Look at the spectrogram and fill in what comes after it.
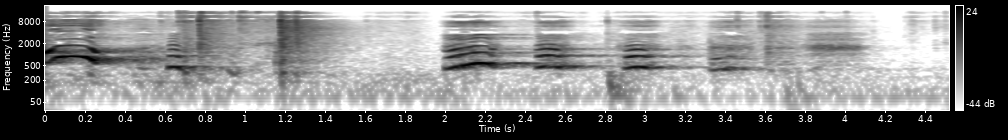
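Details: Bengal cats Luna and Luxe at play indoors, pouncing energetically, giving short rising-and-falling meow-like chirps in quick clusters, a few at the start and a run of four or five after a pause, with light knocks and rustling between.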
